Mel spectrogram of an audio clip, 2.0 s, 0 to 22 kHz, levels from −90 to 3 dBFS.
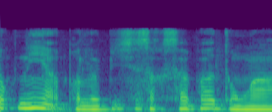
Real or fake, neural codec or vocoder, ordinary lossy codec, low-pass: real; none; none; 7.2 kHz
